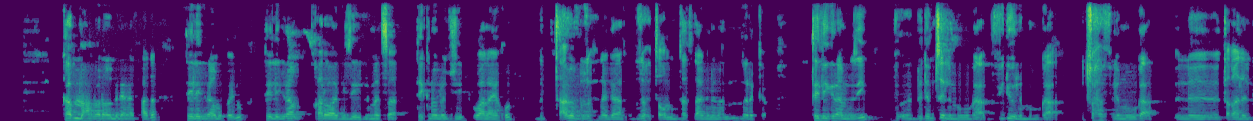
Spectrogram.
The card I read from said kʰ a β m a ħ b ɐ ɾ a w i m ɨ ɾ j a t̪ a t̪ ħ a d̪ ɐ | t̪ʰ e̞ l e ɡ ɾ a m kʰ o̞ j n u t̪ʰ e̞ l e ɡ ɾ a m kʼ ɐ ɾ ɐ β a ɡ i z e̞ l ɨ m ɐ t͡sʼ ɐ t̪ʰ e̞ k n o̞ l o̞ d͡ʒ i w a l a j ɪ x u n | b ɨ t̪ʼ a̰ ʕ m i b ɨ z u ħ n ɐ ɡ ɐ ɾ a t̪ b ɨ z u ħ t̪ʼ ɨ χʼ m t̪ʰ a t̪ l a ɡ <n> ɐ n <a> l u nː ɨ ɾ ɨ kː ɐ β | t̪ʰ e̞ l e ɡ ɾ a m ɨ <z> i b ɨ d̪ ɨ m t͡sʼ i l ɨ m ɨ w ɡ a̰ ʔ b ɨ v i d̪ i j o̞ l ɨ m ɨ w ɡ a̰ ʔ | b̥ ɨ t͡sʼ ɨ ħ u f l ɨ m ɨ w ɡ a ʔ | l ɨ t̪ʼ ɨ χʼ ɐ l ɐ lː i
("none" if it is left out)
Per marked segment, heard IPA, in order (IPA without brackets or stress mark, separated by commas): n, a, z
